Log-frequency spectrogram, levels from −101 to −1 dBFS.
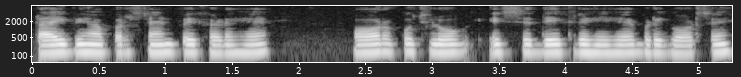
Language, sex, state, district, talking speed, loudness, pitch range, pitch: Hindi, male, Himachal Pradesh, Shimla, 195 wpm, -17 LUFS, 135-140 Hz, 140 Hz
